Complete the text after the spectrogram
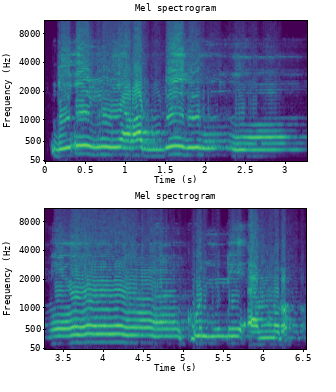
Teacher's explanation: میں نے ہم میں بھی غنہ کیا ہے، من کے اندر اخفا کیا ہے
